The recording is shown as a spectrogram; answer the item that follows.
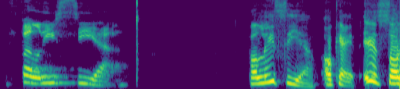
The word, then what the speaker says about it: Phalisia: right how do you say your name correctly Felicia Felicia okay it is so unique my name is but my name is pronounced I sto correcting people it takes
